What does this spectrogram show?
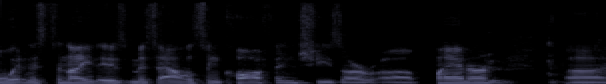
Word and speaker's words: Coffin: uh my name is alison coffin uh it's spelled c-o-f-f-i-n like the box i'm a licensed professional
